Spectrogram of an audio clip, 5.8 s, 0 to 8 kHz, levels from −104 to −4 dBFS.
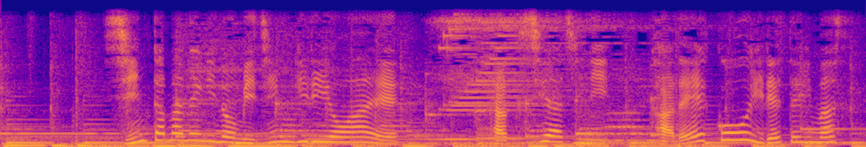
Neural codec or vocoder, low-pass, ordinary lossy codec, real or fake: none; 7.2 kHz; none; real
